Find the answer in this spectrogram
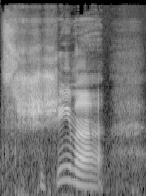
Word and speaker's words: Tsushima: on to the next one next up is shishima yeah I said it right shushima this time around we're looking at rjdt the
